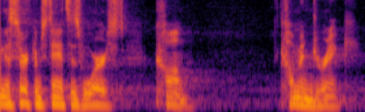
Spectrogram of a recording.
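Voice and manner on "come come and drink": soft, lowered, inviting; hushed call with room between the words; gentle invitation. Acted. Preacher invites the lost to drink, softly and gently.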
